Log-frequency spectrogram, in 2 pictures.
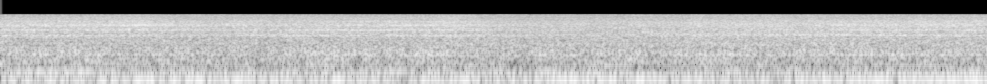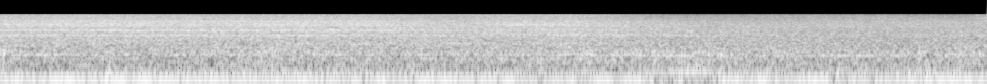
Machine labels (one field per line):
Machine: fan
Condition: normal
